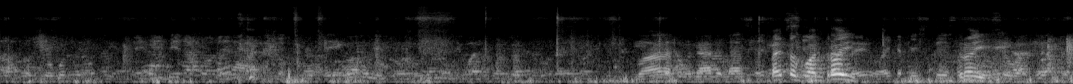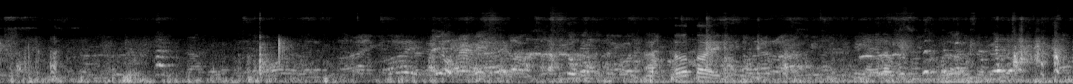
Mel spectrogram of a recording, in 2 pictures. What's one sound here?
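A crowd of young men and women chatter and call out nearby.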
